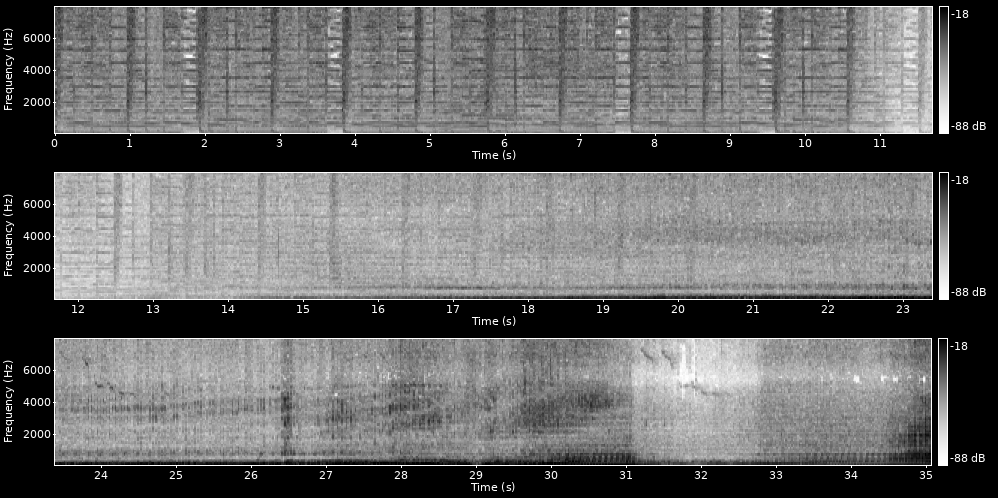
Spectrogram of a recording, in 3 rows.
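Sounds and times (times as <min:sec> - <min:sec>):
car engine driving past: 0:14.1 - 0:35.0.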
